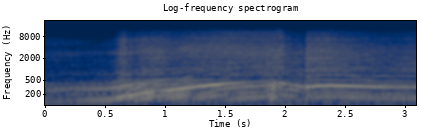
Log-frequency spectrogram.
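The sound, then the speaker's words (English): Pontiac G8 accelerating very hard at a cars and coffee meet: the engine note climbs steadily in pitch, dips briefly near two seconds as the gear changes, then climbs again, loud and alone. “Is about to do a very big pull. So a pull is when they just accelerate really hard.”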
